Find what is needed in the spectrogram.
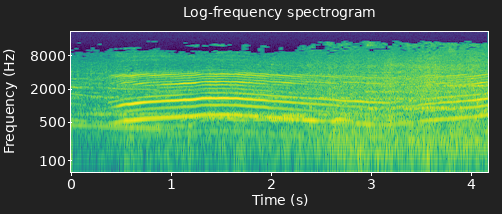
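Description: Ride noise on the Expedition Everest roller coaster: a loud, siren-like wail that rises and falls in pitch, swelling about half a second in, sinking through the middle and rising again near the end.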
